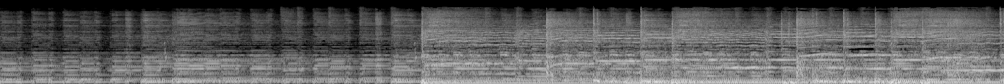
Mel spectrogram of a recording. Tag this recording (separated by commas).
Music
